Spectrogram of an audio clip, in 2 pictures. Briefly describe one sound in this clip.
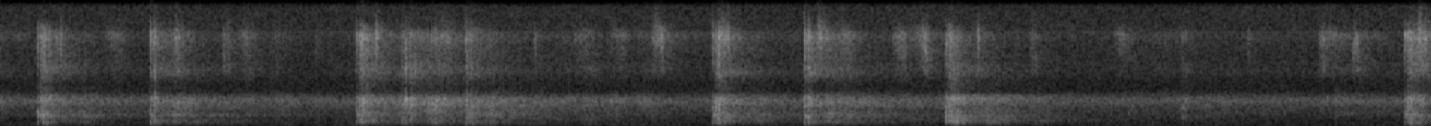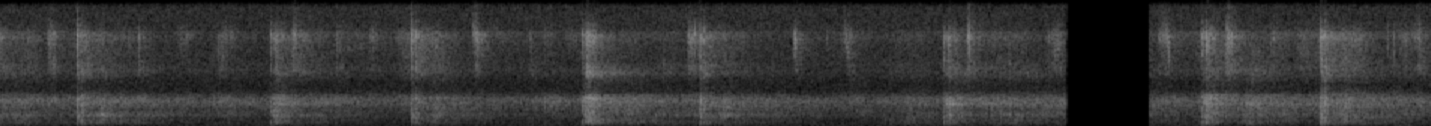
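Tennis balls are struck with rackets, echoing through a large indoor hall.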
